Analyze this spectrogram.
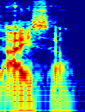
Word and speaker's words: ISO: organization for standardization and the correct way to say it is ISO I'm be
